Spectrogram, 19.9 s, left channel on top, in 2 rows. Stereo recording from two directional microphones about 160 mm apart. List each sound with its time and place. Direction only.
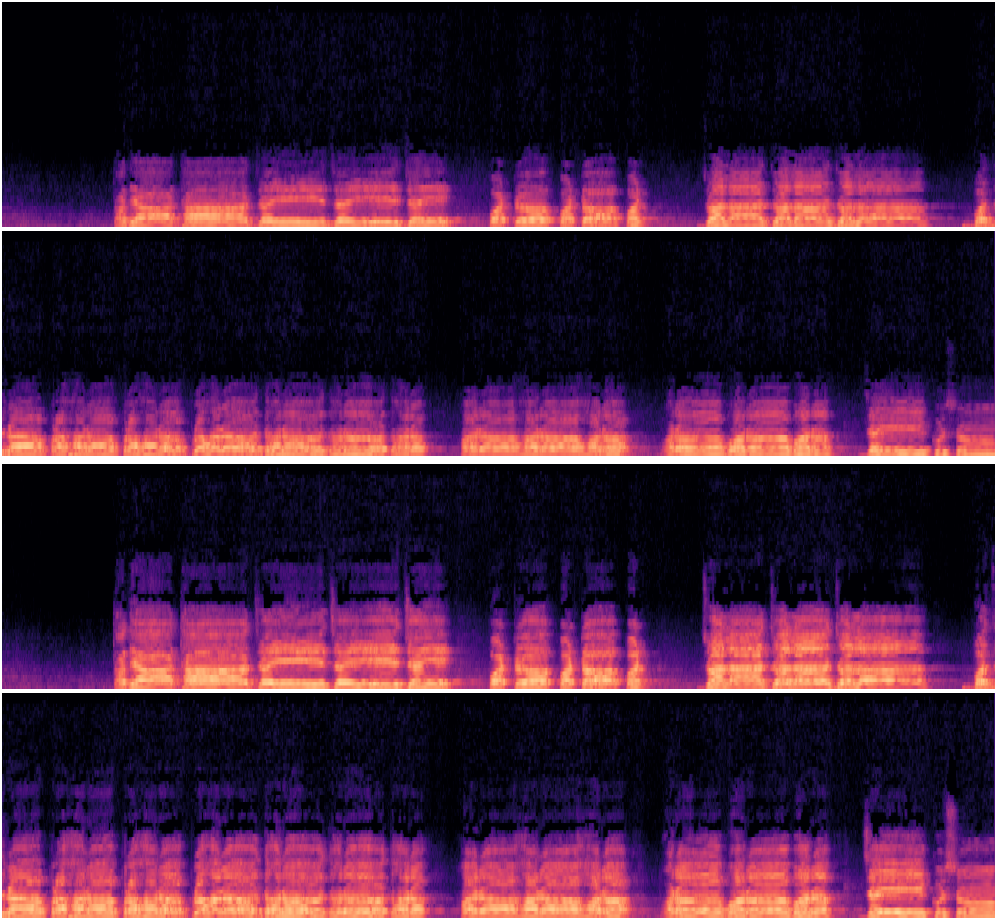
1.1 s mantra: 25° right (ahead or behind)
